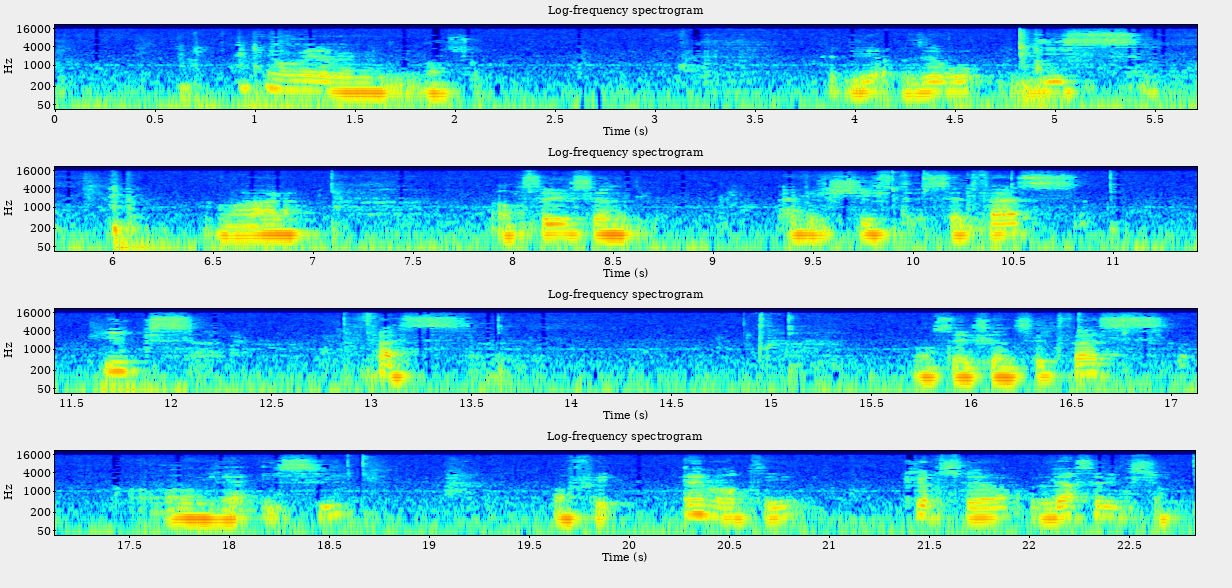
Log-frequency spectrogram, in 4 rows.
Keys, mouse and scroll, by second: 7.1-8.9 middle drag, 10.0 right click, 10.6-12.6 middle drag, 11.7 x, 13.7-15.5 middle drag, 16.6-17.7 right drag.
